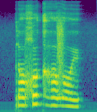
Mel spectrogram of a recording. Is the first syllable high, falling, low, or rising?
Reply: low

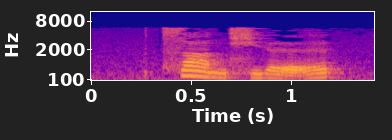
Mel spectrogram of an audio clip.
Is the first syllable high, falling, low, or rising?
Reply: falling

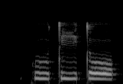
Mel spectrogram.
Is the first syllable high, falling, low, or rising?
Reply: low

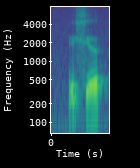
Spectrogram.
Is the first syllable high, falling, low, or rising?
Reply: low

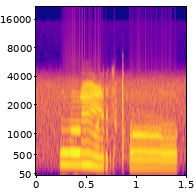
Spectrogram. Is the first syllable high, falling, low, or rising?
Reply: high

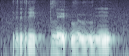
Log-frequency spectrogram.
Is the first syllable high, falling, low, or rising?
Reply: low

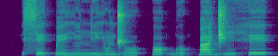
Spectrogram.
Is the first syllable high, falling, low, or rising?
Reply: high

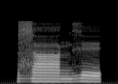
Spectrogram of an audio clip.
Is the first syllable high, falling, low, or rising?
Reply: low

